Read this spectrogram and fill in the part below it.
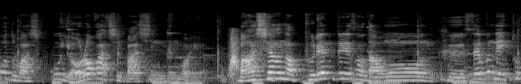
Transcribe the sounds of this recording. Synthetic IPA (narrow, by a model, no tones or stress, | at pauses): ɡodomaɕʰi̥k͈ojʌɾʌɡad͡ʑʰimaɕʰiːnːɯnɡʌ̰ḛjo̰ | maɕʰiɦanapɯɾe̞ndɯesʰʌnaonkɯs͈e̞bunːeitʰo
